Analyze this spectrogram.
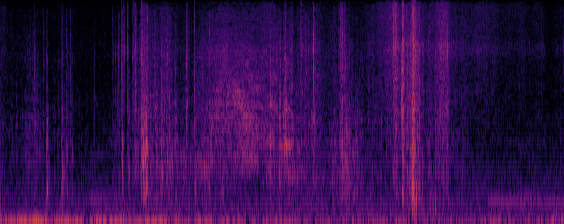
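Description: An elderly man scrapes and chops at a plant with a long hand tool.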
